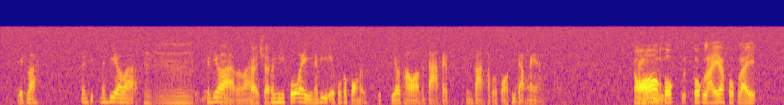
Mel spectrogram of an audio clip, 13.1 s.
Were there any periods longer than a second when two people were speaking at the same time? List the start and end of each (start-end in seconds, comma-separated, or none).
none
